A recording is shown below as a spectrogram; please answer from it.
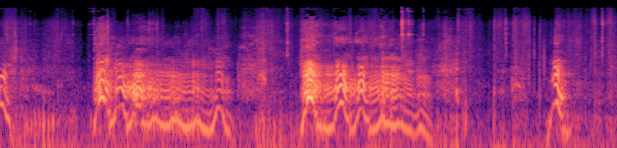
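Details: Two German Shepherds play chase with a ball in the snow on a cold January day. Long, wavering, whiny yowls rise and fall around the first and third seconds, followed by a short, sharp bark near the end.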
